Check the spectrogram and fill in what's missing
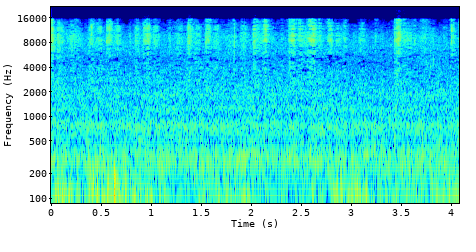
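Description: A pen scratches steadily across paper in a quiet room, soft continuous handwriting strokes heard close and faint.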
